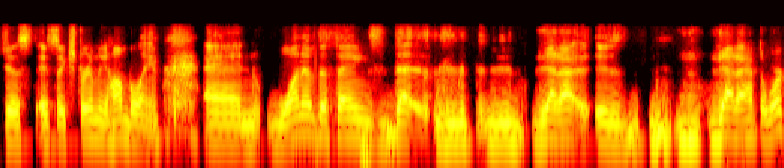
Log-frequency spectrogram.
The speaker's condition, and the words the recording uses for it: Stuttering. You notice that, like, we're speaking and like we're talking, and like the more comfortable that I get, like, with somebody, like, the better my speech gets.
